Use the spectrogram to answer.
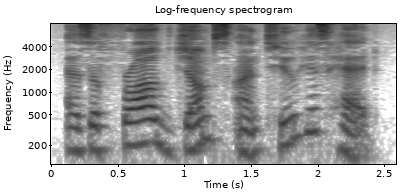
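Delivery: ordinary delivery, nothing marked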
